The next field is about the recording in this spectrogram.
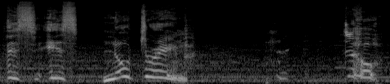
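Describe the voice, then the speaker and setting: A despairing, defiant man speaks bitterly and extremely slowly. His halting game-cutscene delivery swings widely in pitch over prominent music. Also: lively intonation, heavily acted. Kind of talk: video game voice acting.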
